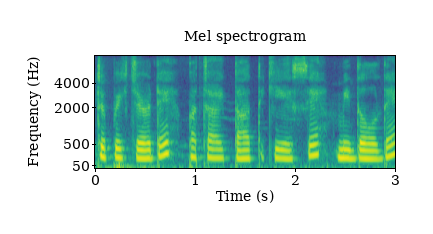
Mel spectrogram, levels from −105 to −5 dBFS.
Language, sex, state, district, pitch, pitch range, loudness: Nagamese, female, Nagaland, Kohima, 195 Hz, 180-215 Hz, -16 LUFS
